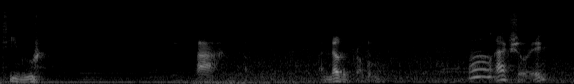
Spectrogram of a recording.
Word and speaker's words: Temu: It's supposed to be Timu.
